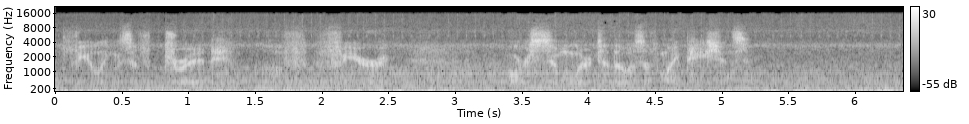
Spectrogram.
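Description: A man speaks calmly through a small tape recorder speaker.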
